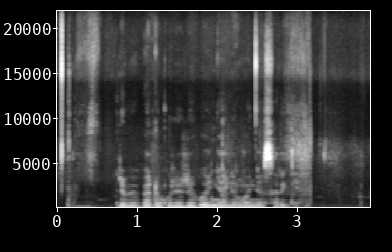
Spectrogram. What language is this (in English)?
Masai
